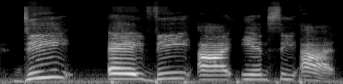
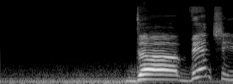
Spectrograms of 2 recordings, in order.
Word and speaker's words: Da Vinci: Okay, you guys make sure I'm pronouncing this right. D A V I N C I. D Vinci.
